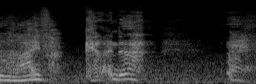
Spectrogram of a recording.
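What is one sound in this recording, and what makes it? A man answers weakly.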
